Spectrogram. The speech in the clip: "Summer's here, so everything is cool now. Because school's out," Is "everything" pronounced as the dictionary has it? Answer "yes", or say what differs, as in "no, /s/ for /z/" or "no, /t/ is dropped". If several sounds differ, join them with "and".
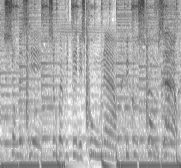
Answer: yes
